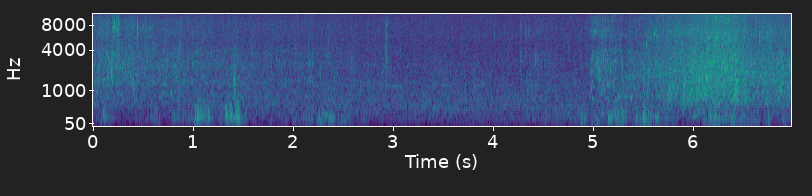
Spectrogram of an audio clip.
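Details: Windy shoreline at South Portland, Maine, with scattered low splashes, steady surf hiss and a brighter rush of water near the end; no animal voices.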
